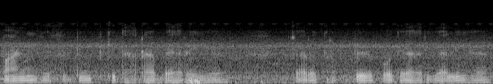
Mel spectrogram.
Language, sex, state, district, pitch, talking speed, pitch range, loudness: Hindi, male, Chhattisgarh, Raipur, 95 Hz, 180 wpm, 90-100 Hz, -21 LUFS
